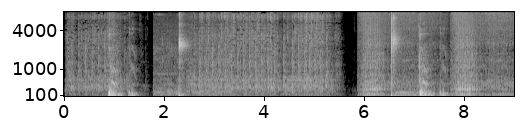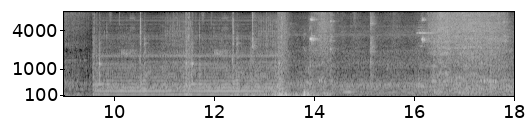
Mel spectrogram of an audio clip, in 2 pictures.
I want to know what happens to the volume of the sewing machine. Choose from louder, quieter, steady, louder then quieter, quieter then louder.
louder.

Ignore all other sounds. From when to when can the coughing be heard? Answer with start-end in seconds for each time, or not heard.
0.8-1.4, 7.1-7.7, 13.8-14.3.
